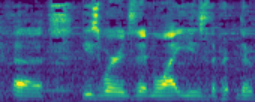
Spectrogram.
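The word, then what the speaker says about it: Moʻi: know how to pronounce uh these words that moai is the correct pronunciation this is a cava that is grown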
